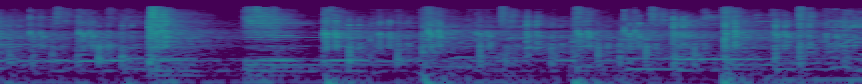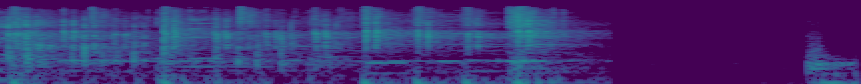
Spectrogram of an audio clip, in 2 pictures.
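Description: Flamenco music driven by rapid, sharp percussive strikes, typical of flamenco dance footwork, over sustained pitched notes. It cuts off suddenly near the end, leaving about a second of much quieter sound.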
